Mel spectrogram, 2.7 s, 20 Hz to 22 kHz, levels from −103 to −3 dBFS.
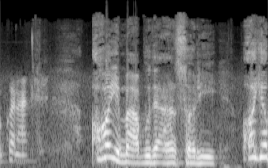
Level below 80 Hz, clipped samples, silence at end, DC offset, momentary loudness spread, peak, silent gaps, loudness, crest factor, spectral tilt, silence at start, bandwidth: -50 dBFS; under 0.1%; 0 s; under 0.1%; 13 LU; 0 dBFS; none; -14 LUFS; 14 dB; -5 dB/octave; 0.05 s; 16 kHz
